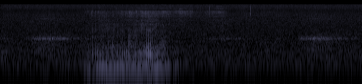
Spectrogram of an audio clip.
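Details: Eleven-week-old Cane Corso puppy snoring: one low, rattling snore on a breath, with faint quieter breaths before and after.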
